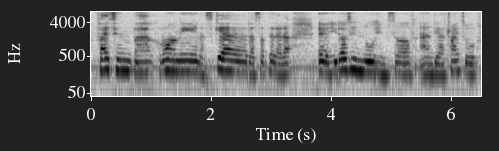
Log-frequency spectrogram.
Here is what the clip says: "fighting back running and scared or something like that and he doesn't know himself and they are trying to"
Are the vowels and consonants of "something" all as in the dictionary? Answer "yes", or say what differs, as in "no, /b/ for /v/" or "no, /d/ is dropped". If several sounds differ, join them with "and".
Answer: yes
